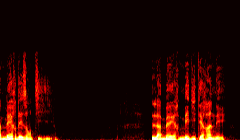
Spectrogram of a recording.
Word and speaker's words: Méditerranée: La mer Méditerranée. Okay, here final not pronounced, but then you pronounce this E at the end. Méditerranée.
